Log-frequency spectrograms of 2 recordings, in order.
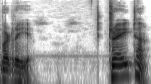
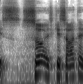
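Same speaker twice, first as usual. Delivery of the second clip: usual speaking voice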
